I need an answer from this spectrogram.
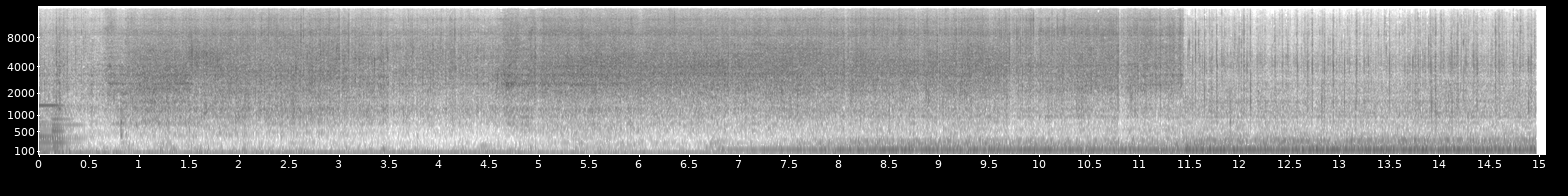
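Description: Salmon fillets sizzling in hot oil in a frying pan, a steady close-up sizzle that changes in strength a few times. A steady low hum joins about seven seconds in.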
